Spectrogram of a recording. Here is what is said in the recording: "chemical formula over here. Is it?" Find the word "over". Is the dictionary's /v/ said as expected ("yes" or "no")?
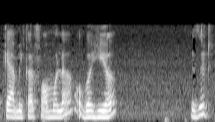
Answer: no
